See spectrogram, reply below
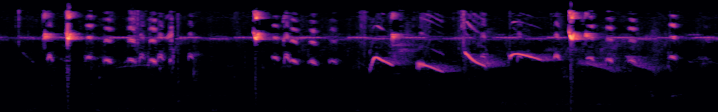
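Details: Wild green-winged saltator in the woods, used to rouse captive birds. It gives a run of rich, downward-slurred whistled phrases in the second half, after scattered sharp high chirps from other birds, with a constant thin high hum behind.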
